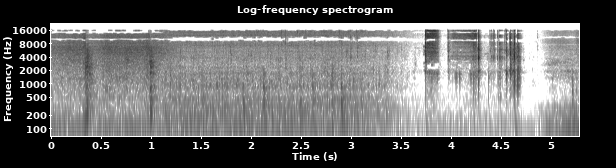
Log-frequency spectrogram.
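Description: A kitchen knife cutting daikon radish on a wooden cutting board, with a few sharp knocks of the blade on the board. Near the end two aluminium drink cans are cracked open, the tabs popping with short hisses of escaping fizz.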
